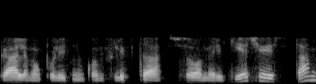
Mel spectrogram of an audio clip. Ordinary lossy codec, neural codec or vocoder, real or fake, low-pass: AAC, 32 kbps; none; real; 5.4 kHz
